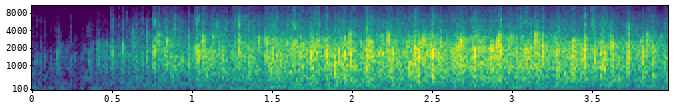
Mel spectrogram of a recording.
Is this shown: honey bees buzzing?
no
